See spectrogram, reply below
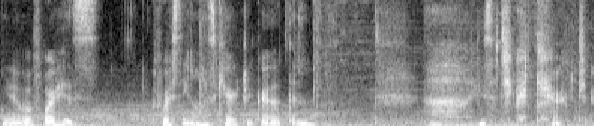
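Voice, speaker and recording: A woman's voice: low voice, fairly even intonation, moderate pace, creaky, whispered, soft background music. A young woman streamer chatting casually and reacting to a video game, giggly and emotional. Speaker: gaming streamer. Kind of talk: casual let's-play commentary.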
